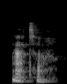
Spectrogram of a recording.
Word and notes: attar: British English

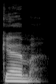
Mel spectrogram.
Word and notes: gamma: American English

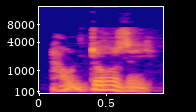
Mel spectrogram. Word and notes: outdoorsy: British English

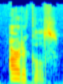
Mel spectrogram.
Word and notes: articles: American English

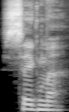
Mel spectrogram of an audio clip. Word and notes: sigma: American English

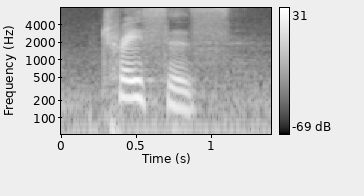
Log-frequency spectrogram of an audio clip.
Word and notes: traces: American English

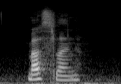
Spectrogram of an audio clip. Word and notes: muslin: American English

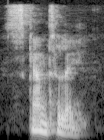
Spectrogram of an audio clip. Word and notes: scantily: British English

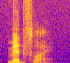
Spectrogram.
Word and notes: medfly: American English

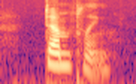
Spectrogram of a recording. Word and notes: dumpling: American English

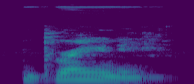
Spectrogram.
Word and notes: brainy: British English

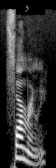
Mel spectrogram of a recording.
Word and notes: formerly: American English

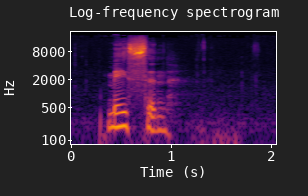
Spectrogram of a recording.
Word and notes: mason: American English

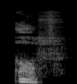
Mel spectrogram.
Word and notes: off: Australian English

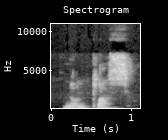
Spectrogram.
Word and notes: nonplus: British English

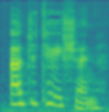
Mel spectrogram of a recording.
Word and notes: agitation: American English

